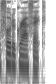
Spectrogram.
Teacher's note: photographic is stressed on the third syllable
